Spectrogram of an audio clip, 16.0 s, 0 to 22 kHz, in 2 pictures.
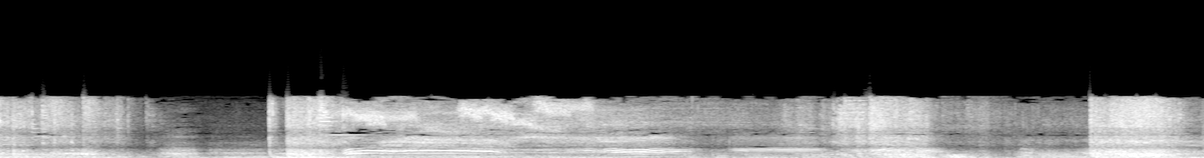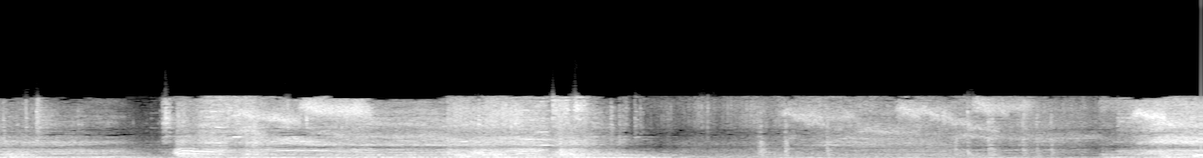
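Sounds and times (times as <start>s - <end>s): voice-like cries: 2.2s - 6.3s.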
